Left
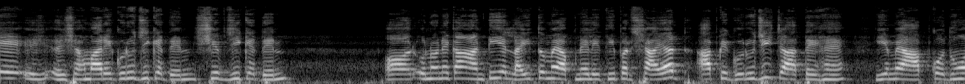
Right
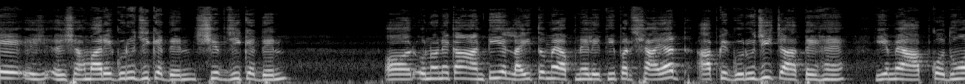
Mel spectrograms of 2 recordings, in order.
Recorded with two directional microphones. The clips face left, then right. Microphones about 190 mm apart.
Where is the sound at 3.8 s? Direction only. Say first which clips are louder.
Right 5 dB; 40° right (ahead or behind).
